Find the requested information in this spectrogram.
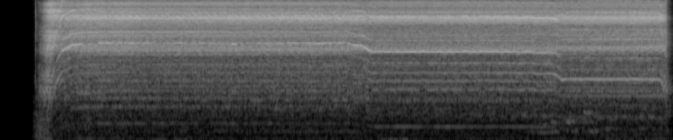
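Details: Continuous high-pitched motor whine dropping in pitch twice under load: a surgical power drill inserting a locking screw during retrograde femoral nailing of a distal femur fracture, demonstrated on a bone held in a clamp.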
